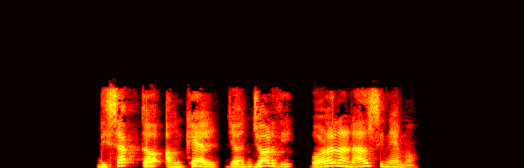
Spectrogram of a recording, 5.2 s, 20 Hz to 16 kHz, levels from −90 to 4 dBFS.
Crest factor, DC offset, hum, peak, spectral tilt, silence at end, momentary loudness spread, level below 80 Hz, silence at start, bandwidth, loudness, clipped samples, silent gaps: 18 dB; under 0.1%; none; 0 dBFS; -2.5 dB/octave; 1.1 s; 11 LU; -54 dBFS; 0.95 s; 8.2 kHz; -17 LUFS; under 0.1%; 3.03-3.08 s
